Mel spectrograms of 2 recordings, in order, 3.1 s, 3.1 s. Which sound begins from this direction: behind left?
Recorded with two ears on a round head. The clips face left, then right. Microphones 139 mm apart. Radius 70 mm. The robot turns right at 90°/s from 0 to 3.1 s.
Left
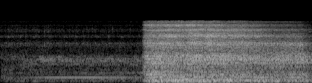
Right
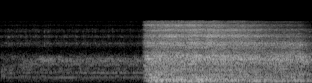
An explosion, at 1.4 s.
